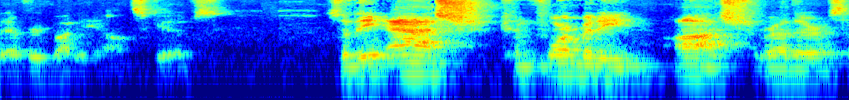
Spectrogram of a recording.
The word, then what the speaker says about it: Asch: So the Asch is how it's pronounced, conformity experiment was sort of a classic and definitely show up on your final exam.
